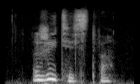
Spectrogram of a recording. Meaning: residence
- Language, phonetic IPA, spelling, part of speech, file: Russian, [ˈʐɨtʲɪlʲstvə], жительство, noun, Ru-жительство.ogg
